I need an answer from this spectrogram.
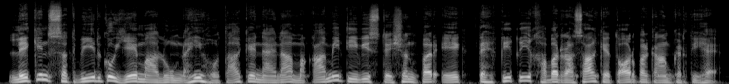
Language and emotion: Urdu, neutral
